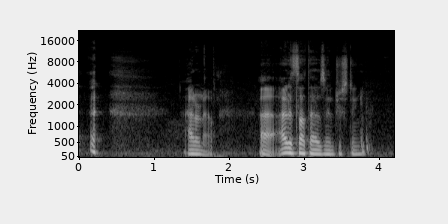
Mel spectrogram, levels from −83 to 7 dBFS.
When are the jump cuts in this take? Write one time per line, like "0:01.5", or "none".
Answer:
none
